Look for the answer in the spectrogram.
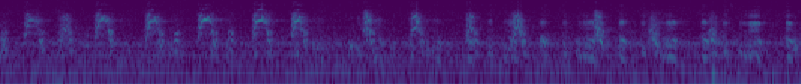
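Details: Chukar partridge calling during a spring hunt on patchy snow, a single bird: series of short sharp chuck notes repeated about three times a second, fairly high and clipped, with faint background hiss.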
